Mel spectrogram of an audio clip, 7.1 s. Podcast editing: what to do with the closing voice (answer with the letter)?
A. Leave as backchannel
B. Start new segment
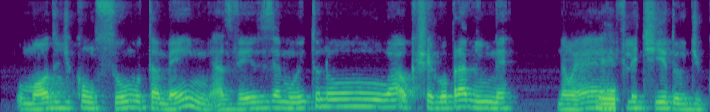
A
